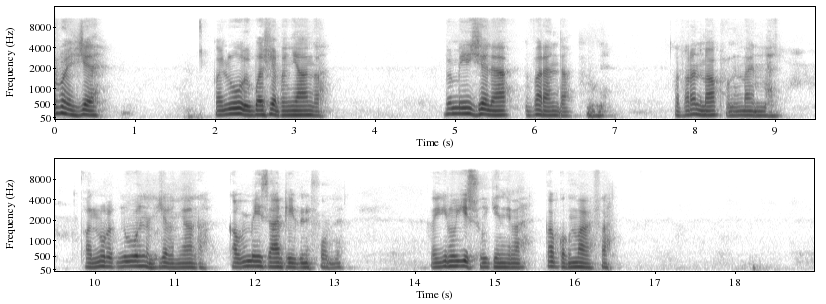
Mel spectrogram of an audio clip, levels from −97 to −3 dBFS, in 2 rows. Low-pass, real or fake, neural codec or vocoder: 10.8 kHz; fake; codec, 24 kHz, 1 kbps, SNAC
